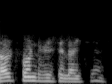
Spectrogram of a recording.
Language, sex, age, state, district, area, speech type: Maithili, male, 60+, Bihar, Sitamarhi, rural, conversation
